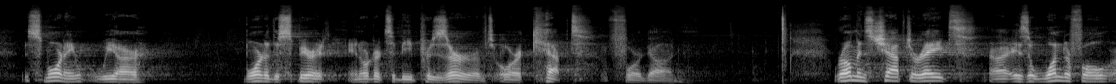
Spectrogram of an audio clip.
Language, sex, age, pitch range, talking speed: English, male, 40-59, 135-175 Hz, 125 wpm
